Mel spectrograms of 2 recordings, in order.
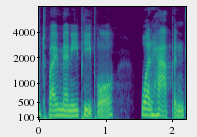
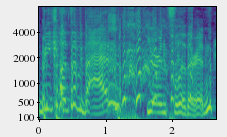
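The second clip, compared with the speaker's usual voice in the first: laughing; 5 semitones higher than usual. Real, not acted. Laughing verdict on friend.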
